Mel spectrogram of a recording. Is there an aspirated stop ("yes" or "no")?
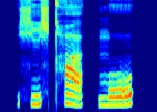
yes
